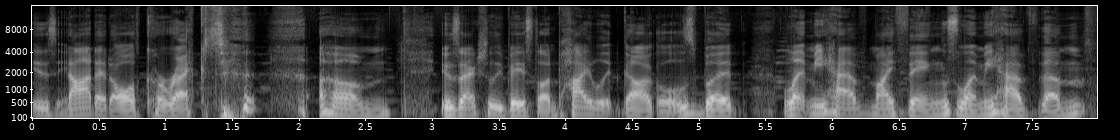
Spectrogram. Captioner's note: laugh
